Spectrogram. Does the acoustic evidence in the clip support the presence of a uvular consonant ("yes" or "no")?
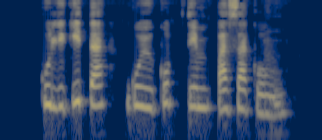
yes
